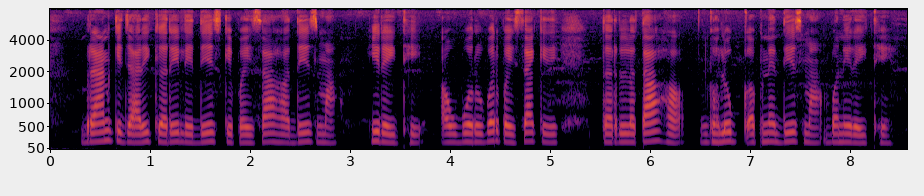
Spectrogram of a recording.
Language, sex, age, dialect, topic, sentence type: Chhattisgarhi, female, 18-24, Eastern, banking, statement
